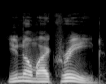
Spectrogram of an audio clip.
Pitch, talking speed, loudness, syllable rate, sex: 125 Hz, 225 wpm, -14 LUFS, 4.3 syllables/s, male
